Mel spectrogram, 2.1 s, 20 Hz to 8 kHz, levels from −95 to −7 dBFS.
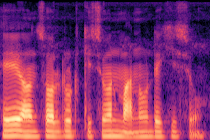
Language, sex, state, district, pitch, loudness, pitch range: Assamese, male, Assam, Hailakandi, 110 Hz, -19 LUFS, 105-115 Hz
